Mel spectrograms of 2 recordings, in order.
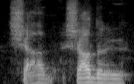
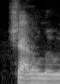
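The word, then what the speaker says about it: Shadaloo: Shadolu. The Shadowloo is basically the Japanese pronunciation of the word shadow.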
